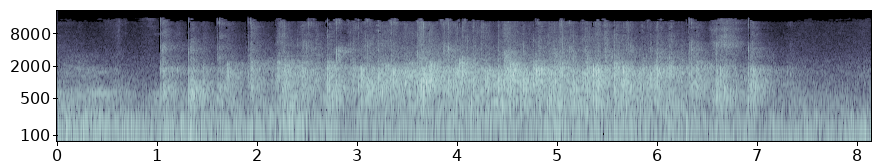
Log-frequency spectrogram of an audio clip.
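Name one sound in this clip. A congregation claps their hands.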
